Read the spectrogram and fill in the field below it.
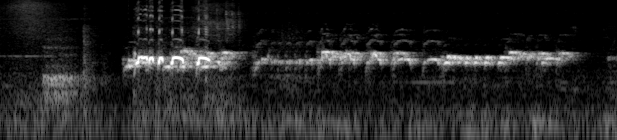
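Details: Loud-voiced local zebra dove giving a long, rolling series of quick, mellow cooing notes that wavers slightly in pitch over several seconds, after a short burst of sharper notes; a faint whistle is heard at the start.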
